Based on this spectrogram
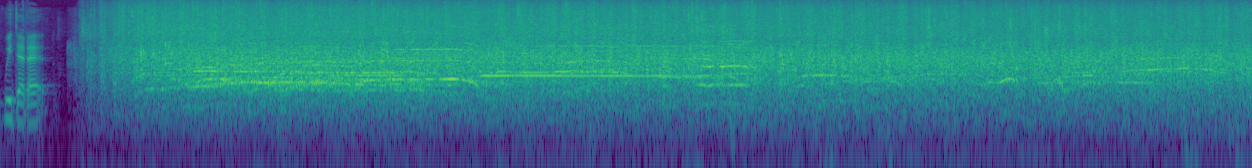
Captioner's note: applause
